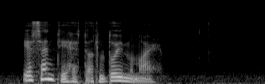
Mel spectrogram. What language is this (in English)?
Faroese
